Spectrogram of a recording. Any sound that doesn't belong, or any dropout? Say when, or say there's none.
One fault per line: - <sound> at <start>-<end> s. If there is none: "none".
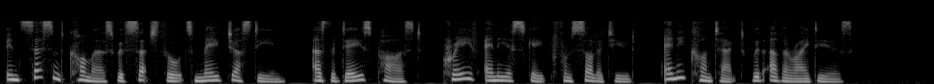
none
